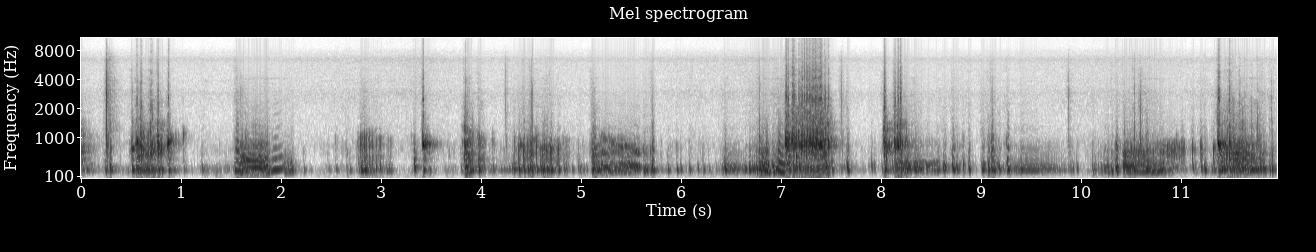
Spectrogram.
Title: Stomach growling tribute 6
